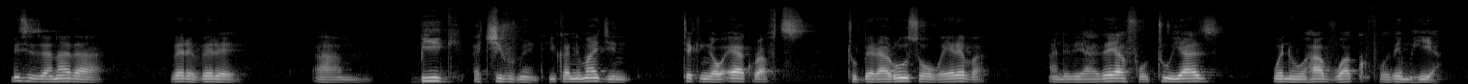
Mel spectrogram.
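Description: This man talks at a fairly slow pace, with long, frequent pauses. His intonation is monotone and flat, and his tone is dark and mellow. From Uganda. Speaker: military chief. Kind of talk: formal speech. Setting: outdoor ceremony with audience. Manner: formal; halting. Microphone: podium.

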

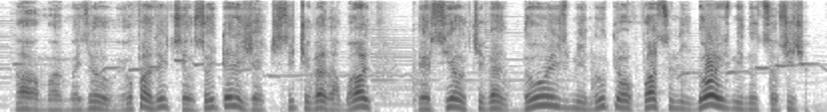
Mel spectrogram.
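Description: Over faint music in the background, a man puts on a cartoonish character voice with a fairly high pitch. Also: moderate pace. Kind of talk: comic cartoon voice acting. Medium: machinima.

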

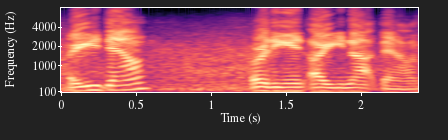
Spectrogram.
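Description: A man's voice in a dry sound with no echo, with noticeable background noise. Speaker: vlogger. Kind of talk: casual vlog chat.

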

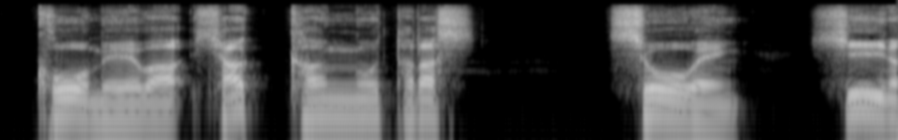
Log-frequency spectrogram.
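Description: Speech comes at a slow pace in a very clean recording with a silent background and a dry, close sound with no echo. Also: man.

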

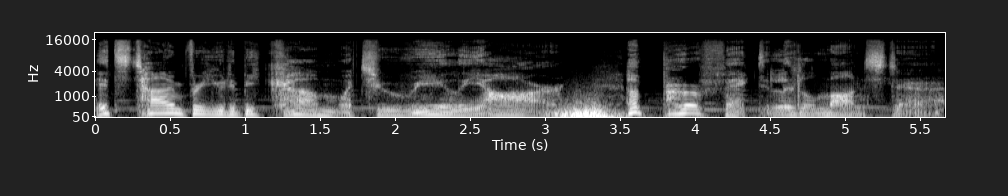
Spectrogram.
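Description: A man's put-on character voice, low-pitched and fairly bright in tone, with big pitch swings and a slow pace over faint music in the background

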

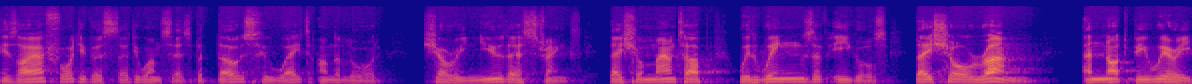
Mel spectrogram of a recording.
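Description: Speaking at a very slow pace, a man keeps a medium pitch with ordinary pitch variation. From Finland. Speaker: preacher. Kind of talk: sermon. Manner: short phrases with pauses for interpreter. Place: hall.

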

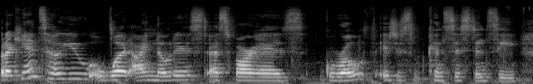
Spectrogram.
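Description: Light background noise sits behind a woman speaking at a medium pitch. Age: young. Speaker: lifestyle and hygiene YouTuber. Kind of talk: casual talk to camera. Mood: warm, encouraging. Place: home room. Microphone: camera far.

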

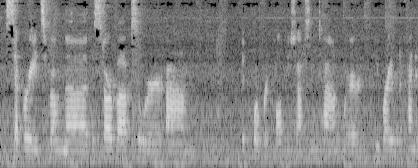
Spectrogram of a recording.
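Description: Loud background noise fills the clip as the speaker goes at a fairly quick pace. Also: woman. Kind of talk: interview answer. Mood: relaxed, friendly. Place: cafe. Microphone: camera far.

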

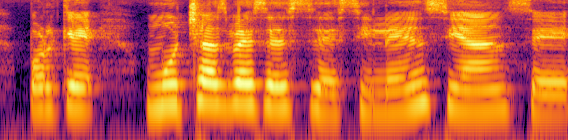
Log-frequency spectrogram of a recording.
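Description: A woman speaks very slowly at a fairly high pitch, her intonation fairly even. The sound is dry with no echo, and the background is quiet. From Querétaro, Mexico; Mexico. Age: 20s. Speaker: eyelash technician and content creator; podcast guest. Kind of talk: casual chat. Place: home room.

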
